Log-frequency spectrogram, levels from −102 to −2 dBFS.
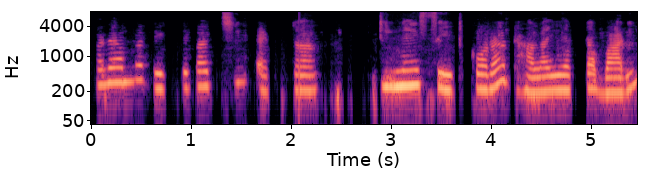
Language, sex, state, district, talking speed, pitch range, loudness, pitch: Bengali, female, West Bengal, Jhargram, 120 wpm, 200-260 Hz, -26 LUFS, 225 Hz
